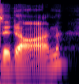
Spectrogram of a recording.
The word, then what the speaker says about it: Zidane: started the game I called him zidane but in De cidia he's called zidan zidan okay so because I always thought it was yeah that was not the case yeah I think the canonical pronunciation is zidon and if that Final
